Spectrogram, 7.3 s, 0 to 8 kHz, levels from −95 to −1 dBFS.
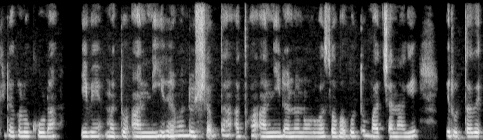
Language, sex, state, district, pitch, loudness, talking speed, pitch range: Kannada, male, Karnataka, Dharwad, 235 Hz, -16 LUFS, 130 wpm, 225-250 Hz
